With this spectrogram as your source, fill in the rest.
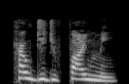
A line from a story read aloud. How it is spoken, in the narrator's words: I snarl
